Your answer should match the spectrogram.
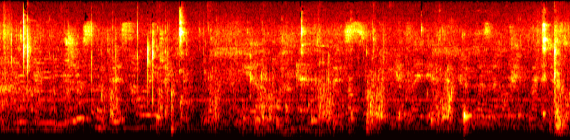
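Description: Faint murmured voices in a small room, with a few light clicks of a drinking glass being handled, the sharpest near the end.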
